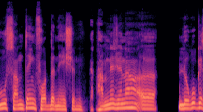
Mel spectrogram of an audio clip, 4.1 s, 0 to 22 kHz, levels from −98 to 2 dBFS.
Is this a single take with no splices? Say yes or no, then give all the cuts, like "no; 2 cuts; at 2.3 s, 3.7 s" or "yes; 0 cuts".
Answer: no; 1 cut; at 1.9 s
